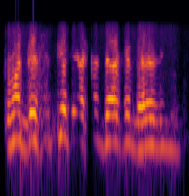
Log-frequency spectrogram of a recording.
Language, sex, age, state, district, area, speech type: Bengali, male, 60+, West Bengal, Darjeeling, rural, conversation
